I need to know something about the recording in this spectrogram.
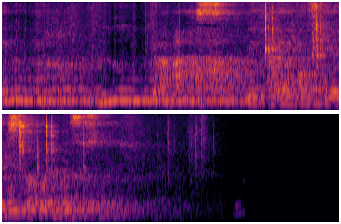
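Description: A woman speaks into a microphone with feeling.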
